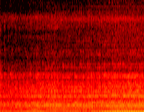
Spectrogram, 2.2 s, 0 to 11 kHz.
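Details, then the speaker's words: Hyundai Grand i10 diesel (2015, BS4) idling, before repair; steady idle with a faint light tak-tak tapping. The mechanic suspects the timing chain but will check whether it is piston noise. "देखिए सुनने में थोड़ा अजीब सा sound लग रहा है तो साउंड सुनिए टाइमिंग चेन लग रही है"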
